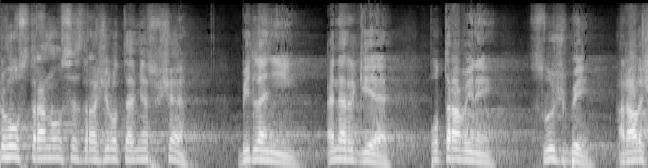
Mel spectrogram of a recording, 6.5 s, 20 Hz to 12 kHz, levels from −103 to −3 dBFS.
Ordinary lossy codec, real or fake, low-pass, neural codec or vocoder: AAC, 32 kbps; fake; 10.8 kHz; autoencoder, 48 kHz, 128 numbers a frame, DAC-VAE, trained on Japanese speech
